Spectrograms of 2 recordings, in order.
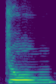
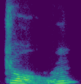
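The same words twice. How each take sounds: First: The pitch stays high and level. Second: The pitch dips low, then rises again. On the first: "the first tone is the highest tone and flight" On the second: "the third tone, down at first, and then raise up"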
